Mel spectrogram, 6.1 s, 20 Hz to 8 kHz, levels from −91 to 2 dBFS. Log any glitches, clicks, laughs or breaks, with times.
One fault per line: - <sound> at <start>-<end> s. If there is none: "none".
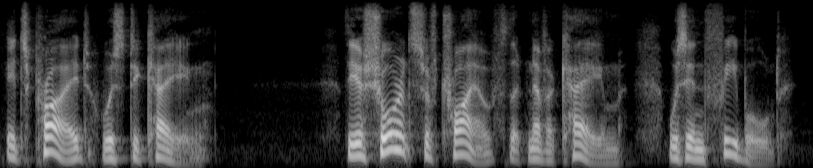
none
